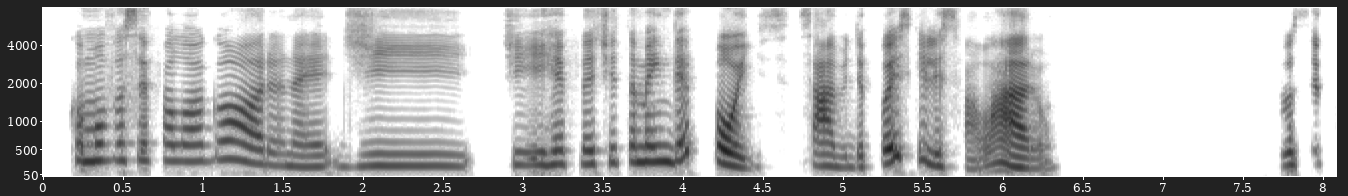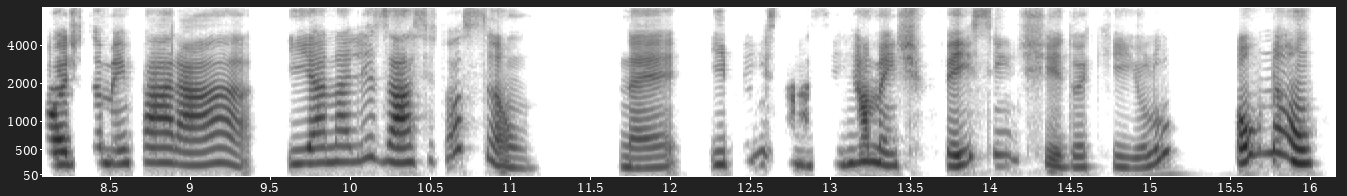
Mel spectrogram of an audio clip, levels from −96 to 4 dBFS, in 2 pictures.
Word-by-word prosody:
como 300 0 +1
você 305 0 -6
falou 295 -1 -5
agora, 290 -7 0
né, 195 0 -6
de 210 +1 -9 0.2
de 230 0 -6
refletir 240 +2 -4
também 280 +1 +2
depois, 205 - +3
sabe, 205 -3 0
depois 190 - +3
que 320 - -11
eles 210 -7 -4
falaram. 185 -1 +4 1.4
Você 225 +2 -5
pode 230 +1 +6
também 250 -2 -4
parar 255 -3 +3 0.2
e 245 +2 -1
analisar 275 +1 +3
a - - +1
situação, 280 - -6 0.5
né, 175 +1 -3 0.2
e 235 0 -3
pensar 295 - -13
se 235 - -24
realmente 245 -3 0
fez 205 - +1
sentido 365 - -8
aquilo 190 - -7 0.4
ou 425 - +6
não. 285 - +6
245 Hz, 125 wpm, -23 LUFS, 205-285 Hz, 1.4 s, pode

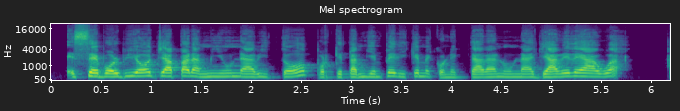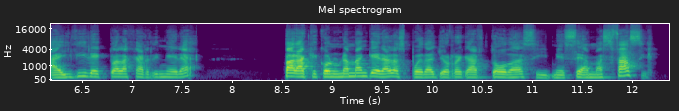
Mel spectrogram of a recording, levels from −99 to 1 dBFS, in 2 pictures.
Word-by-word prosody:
se 235 - +5
volvió 215 +4 +2
ya 215 -2 +3
para 215 -2 +4
mí 190 +1 -6
un 200 0 -5
hábito, 180 - -2
porque 165 +1 -7
también 175 +1 -3
pedí 210 -4 -3
que 205 +4 -5
me 190 -2 -10
conectaran 160 +2 -4
una 175 0 -4
llave 180 +4 +1
de 220 -1 +2
agua, 200 +1 0 0.5
ahí 150 +3 -1
directo 190 -3 -3
a - - +3
la 180 0 0
jardinera, 175 0 -5 0.9
para 200 -2 +9
que 185 -1 -8
con 185 0 +5
una 185 +1 0
manguera 205 -2 +2
las 195 -1 0
pueda 165 -3 0
yo 165 - -2
regar 160 -1 -3
todas 165 0 -1
y 140 -2 -10
me 140 -1 -8
sea 155 +3 -1
más 155 +1 -6
fácil. 240 +3 +1
180 Hz, 180 wpm, -24 LUFS, 165-200 Hz, 0.9 s, para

